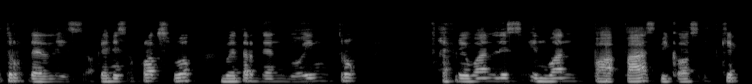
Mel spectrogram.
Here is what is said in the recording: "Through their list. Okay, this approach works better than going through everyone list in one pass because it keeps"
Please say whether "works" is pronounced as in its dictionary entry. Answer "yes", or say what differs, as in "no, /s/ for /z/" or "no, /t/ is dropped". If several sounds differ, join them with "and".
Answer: no, /s/ is dropped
